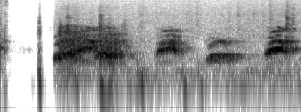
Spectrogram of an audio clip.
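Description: Several puppies bark and yip at home in short, high-pitched bursts, a run of four or five close, loud yaps separated by brief pauses.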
